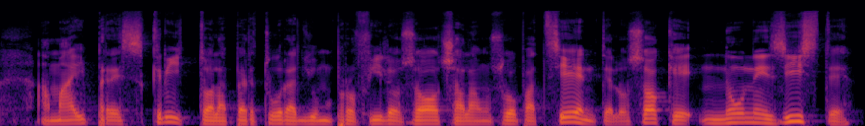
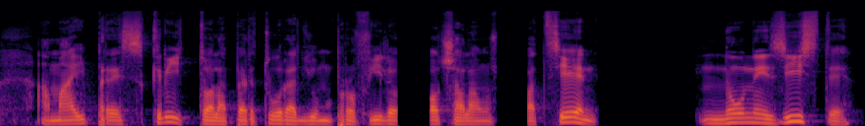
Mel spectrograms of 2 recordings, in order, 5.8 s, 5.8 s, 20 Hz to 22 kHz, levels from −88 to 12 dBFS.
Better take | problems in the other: first | audio cutting out; at 2.5 s, at 3.5 s and at 4 s for 0.5 s

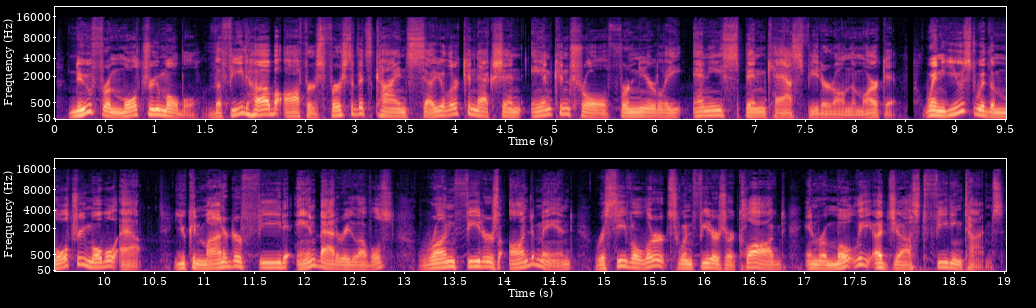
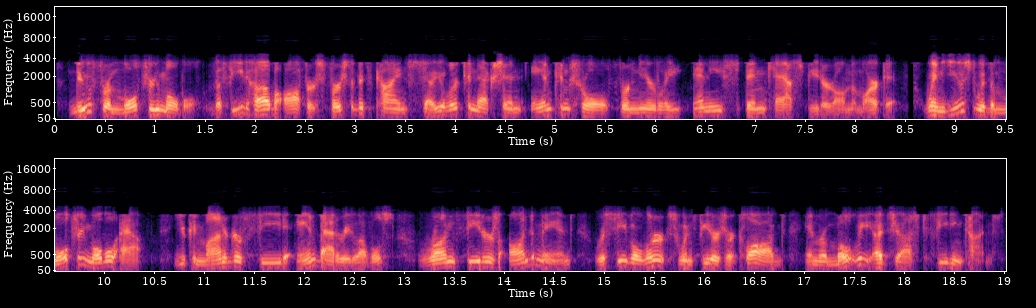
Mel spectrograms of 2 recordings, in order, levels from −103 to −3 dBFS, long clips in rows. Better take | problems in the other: first | phone-call audio; poor line; nothing above 3.5 kHz

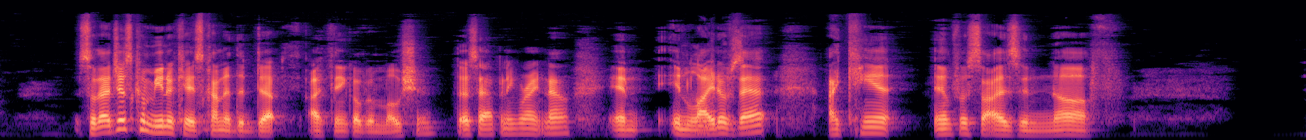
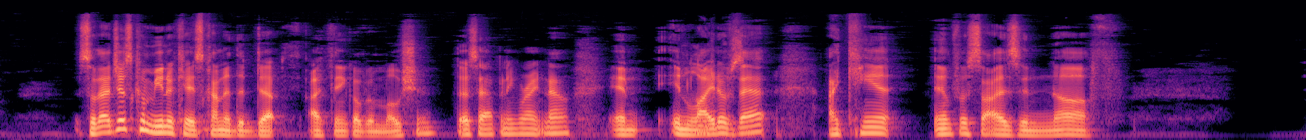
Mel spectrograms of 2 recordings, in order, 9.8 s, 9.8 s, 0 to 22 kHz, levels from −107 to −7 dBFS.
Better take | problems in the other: second | thin; somewhat; fading below 450 Hz

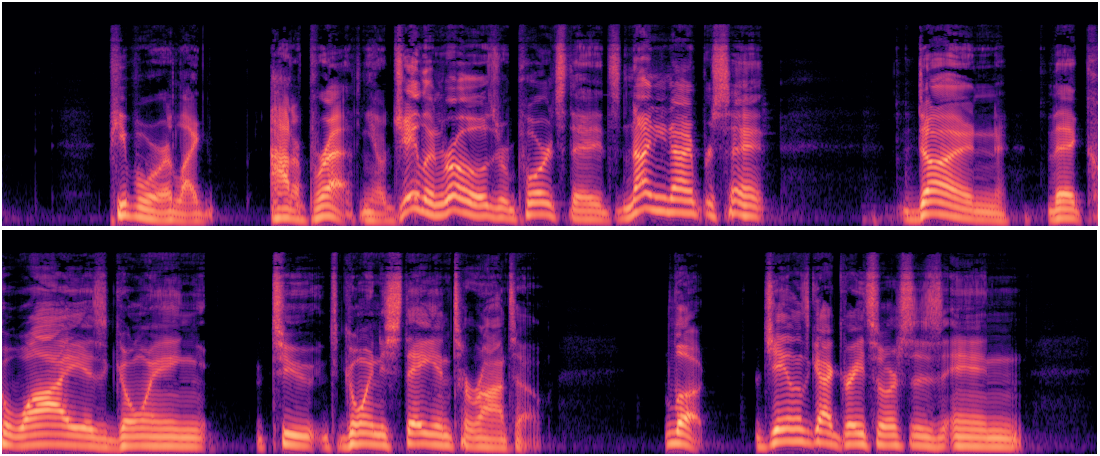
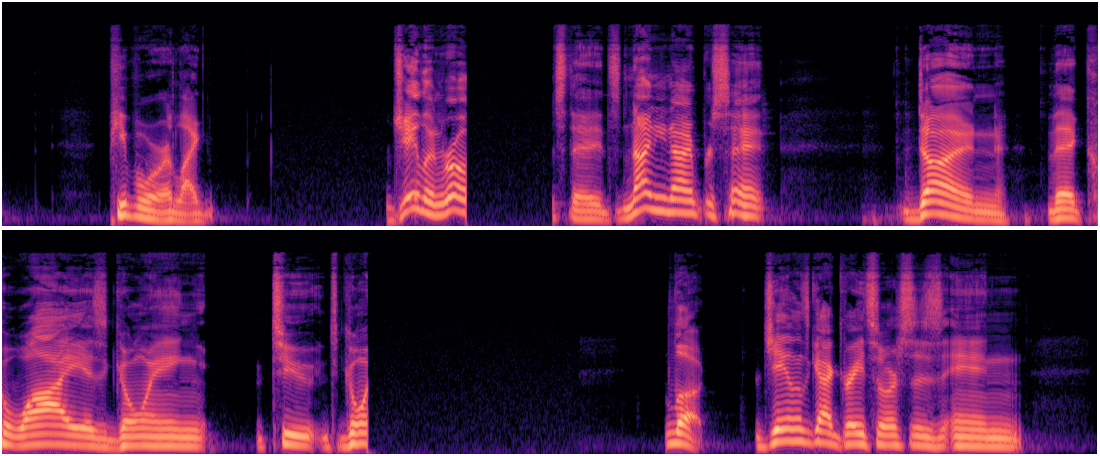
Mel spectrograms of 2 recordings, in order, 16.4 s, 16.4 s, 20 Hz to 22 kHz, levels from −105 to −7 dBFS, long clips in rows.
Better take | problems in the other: first | audio cutting out; at 2 s for 1 s, at 3.5 s for 0.5 s and at 11 s for 1.5 s

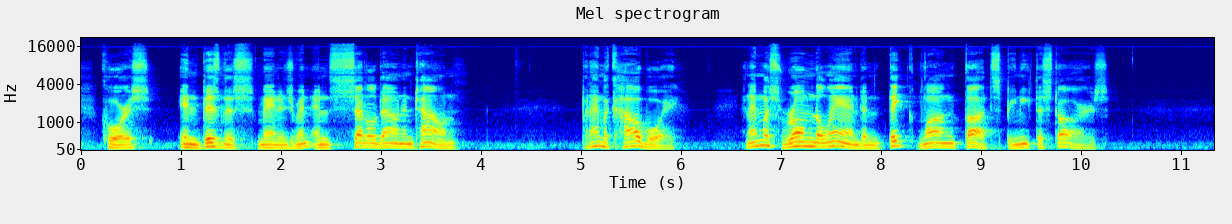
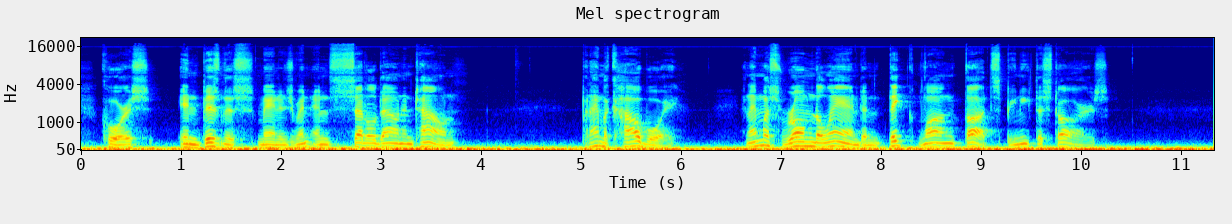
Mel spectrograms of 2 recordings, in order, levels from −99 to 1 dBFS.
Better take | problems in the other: first | low rumble; faint; throughout; 25 dB below the speech

